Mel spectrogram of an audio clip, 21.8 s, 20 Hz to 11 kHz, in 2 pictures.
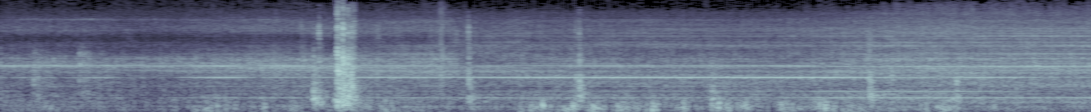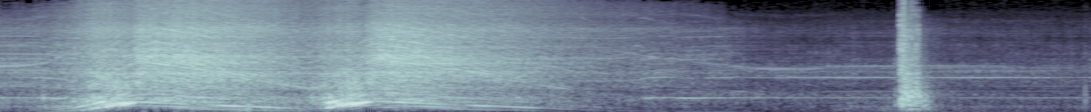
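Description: Mercedes-Benz E350 4Matic's V6 engine idling with a steady whine, then revved twice about midway, each rev climbing and falling back over a couple of seconds. A sharp knock sounds shortly after the start and again near the end.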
